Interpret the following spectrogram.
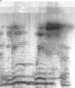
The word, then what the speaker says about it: linguiça: em cima do o sempre que o UFO pronunciado então por exemplo antes a palavra linguiça polpa isto a palavra linguiça e a palavra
